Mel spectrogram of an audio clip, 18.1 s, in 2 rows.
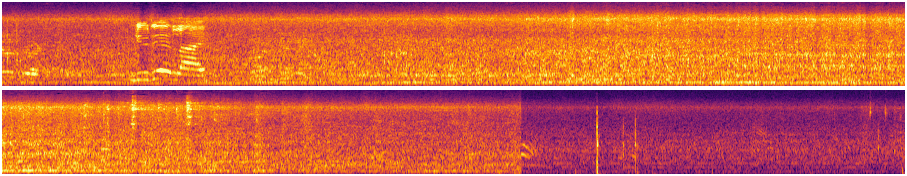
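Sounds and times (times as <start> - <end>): train rolling past: 0.0 - 14.2.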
